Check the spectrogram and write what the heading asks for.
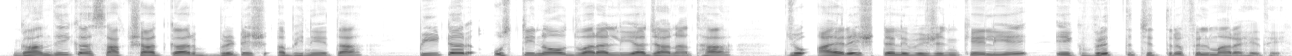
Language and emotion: Hindi, neutral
